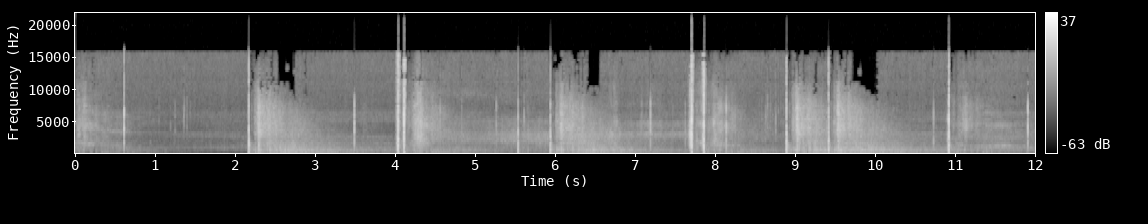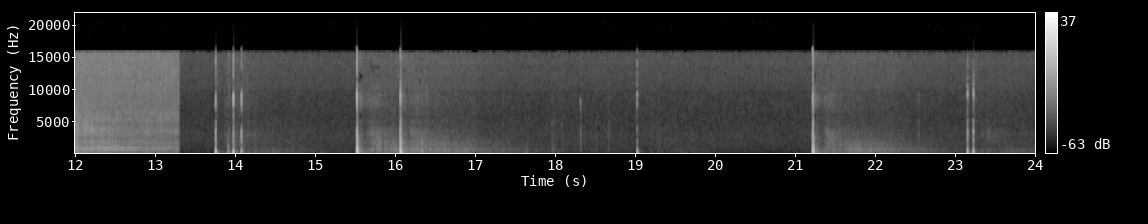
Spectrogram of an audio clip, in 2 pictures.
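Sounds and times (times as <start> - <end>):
firework hiss: 0.0 - 13.4
firework bangs: 0.0 - 14.2.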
